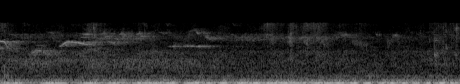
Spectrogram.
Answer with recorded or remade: recorded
